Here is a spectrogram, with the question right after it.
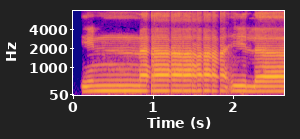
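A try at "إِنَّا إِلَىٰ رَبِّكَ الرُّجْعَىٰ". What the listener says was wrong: ইন্না টান হবে না।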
